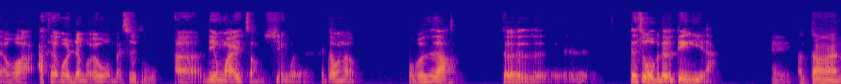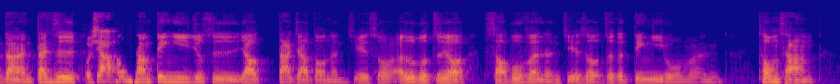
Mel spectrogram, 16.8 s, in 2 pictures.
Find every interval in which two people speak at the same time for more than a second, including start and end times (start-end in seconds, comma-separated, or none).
none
